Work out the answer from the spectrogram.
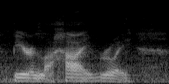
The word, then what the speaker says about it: Beer-lahai-roi: Beer-lahai-roi. Uh beer as in like b e r, like beer.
